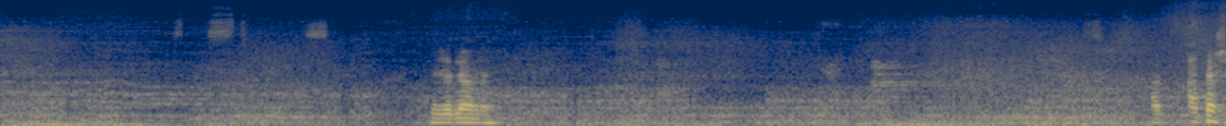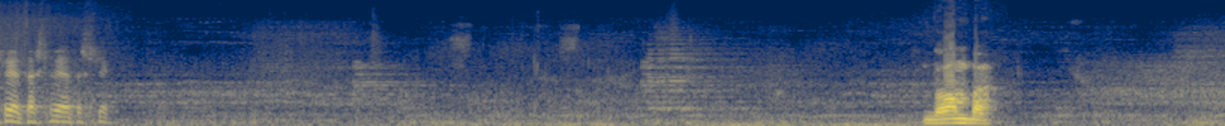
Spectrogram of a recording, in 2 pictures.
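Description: Magic spells whoosh and crackle amid a fight.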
